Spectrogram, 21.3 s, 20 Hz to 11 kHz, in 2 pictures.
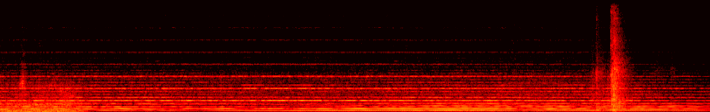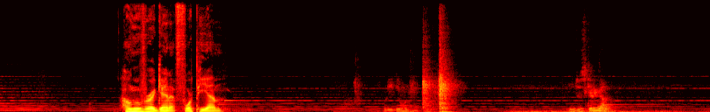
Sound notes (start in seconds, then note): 0.2 melancholy music continues; 8.8 door slams shut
